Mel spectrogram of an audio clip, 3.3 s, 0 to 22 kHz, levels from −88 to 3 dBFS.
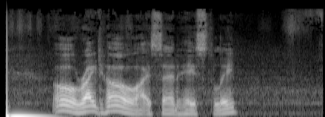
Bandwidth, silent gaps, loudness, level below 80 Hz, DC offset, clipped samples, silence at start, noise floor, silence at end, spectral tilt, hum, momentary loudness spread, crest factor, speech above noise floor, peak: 16 kHz; none; -21 LUFS; -30 dBFS; under 0.1%; 0.3%; 0.05 s; -49 dBFS; 0 s; -6 dB/octave; none; 11 LU; 16 dB; 29 dB; 0 dBFS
